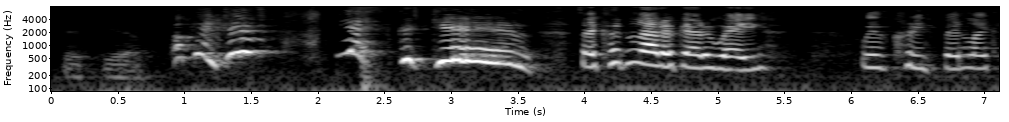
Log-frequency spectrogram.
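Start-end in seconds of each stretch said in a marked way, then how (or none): 0.1-0.7 whispered praise, no voice. Real, not acted. Whispered praise to waiting dog. 0.9-3.6 high, loud, stretched-out praise; slow, high happy praise for a good dog; excited dog praise. Real, not acted.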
